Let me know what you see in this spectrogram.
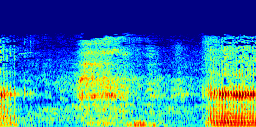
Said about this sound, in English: With every snore, I put my hand over the mouthpiece. I said, did you hear that noise in the background? He says, I did, actually. I said, oh, it's my wife's teddy bear. It always snores when the dog barks.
